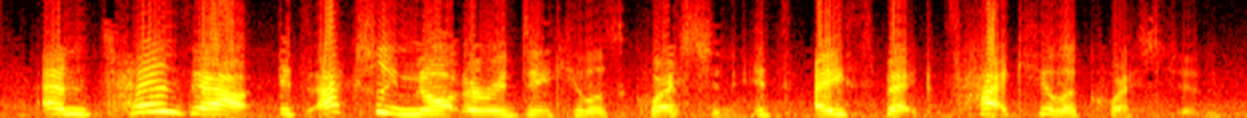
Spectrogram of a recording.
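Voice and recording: The tone is bright and sharp, with lively intonation. It runs at a moderate pace. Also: woman.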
